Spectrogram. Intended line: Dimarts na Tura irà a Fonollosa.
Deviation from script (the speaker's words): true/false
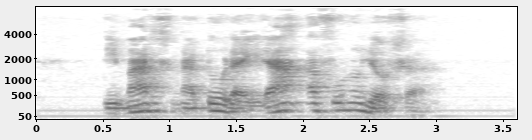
false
